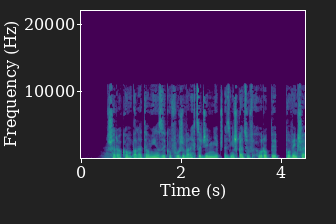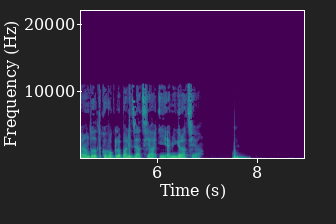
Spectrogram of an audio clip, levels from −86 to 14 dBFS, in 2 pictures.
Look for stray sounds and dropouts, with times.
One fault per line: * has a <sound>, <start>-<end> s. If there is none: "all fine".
* has a dropout, 2.8-2.9 s
* has a thud, 7.5-7.9 s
